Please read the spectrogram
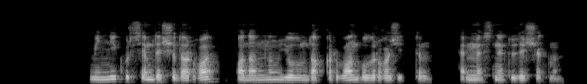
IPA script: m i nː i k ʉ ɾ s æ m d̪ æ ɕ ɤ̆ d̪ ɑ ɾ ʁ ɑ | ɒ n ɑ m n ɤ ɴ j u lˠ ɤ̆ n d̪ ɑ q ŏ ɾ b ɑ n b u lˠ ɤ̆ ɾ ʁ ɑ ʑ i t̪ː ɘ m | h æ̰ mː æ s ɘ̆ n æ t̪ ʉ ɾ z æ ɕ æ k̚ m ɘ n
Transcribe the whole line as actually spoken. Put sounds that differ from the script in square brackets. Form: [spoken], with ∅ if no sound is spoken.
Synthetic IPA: m i nː i k ʉ ɾ s æ m d̪ æ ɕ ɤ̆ d̪ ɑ ɾ ʁ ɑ | ɒ n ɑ m n ɤ ɴ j u lˠ ɤ̆ n d̪ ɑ q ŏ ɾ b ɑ n b u lˠ ɤ̆ ɾ ʁ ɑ ʑ i t̪ː ɘ m | h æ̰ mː æ s ɘ̆ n æ t̪ ʉ [∅] z æ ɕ æ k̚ m ɘ n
